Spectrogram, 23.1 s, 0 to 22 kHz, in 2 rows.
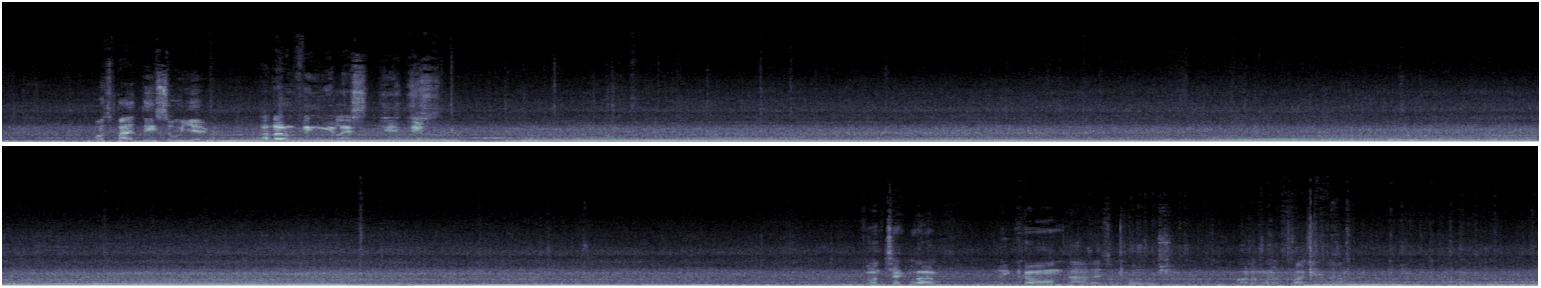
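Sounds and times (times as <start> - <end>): car engine pulling hard: 0.0 - 23.0.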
